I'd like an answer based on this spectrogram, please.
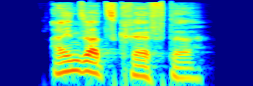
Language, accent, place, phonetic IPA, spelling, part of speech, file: German, Germany, Berlin, [ˈaɪ̯nzat͡sˌkʁɛftə], Einsatzkräfte, noun, De-Einsatzkräfte.ogg
- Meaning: nominative/accusative/genitive plural of Einsatzkraft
